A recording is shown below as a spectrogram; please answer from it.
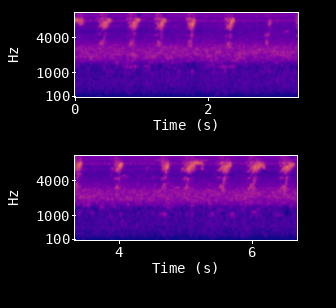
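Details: A pair of nightingale chicks pestering their mother for food at the nest with a rapid series of piercing high begging notes, about fourteen in seven seconds, above a steady buzzing hiss.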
